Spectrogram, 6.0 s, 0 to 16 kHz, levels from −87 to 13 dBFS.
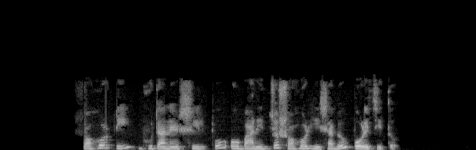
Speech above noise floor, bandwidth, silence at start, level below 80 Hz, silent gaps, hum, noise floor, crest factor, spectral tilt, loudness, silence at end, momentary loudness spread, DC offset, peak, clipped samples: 69 dB; 7.8 kHz; 1.05 s; -60 dBFS; none; none; -89 dBFS; 20 dB; -5 dB/octave; -20 LUFS; 1 s; 9 LU; under 0.1%; -2 dBFS; under 0.1%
